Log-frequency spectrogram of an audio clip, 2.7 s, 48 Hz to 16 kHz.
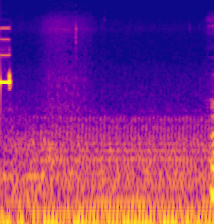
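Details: Kia Rio 4 automatic at 68,000 km, idling: a short chime, then a deep drone with low throbbing vibration and knocks when shifted into R (also D). The vibration disappears when shifted out, and the cause is unknown, possibly the gearbox.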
